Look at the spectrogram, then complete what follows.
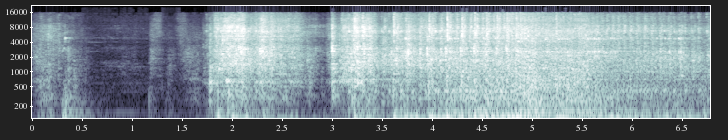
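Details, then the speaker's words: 1979 vintage reel mower, long parked, fogging oil put down the plug hole: small engine catches and runs with a busy, rattly beat, some smoke from the fogging oil, no knocking; normal start and running. "Yeah, it blew out some smoke, but that should be from what we put in there. Sounding good. Anyway, knocking or anything."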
